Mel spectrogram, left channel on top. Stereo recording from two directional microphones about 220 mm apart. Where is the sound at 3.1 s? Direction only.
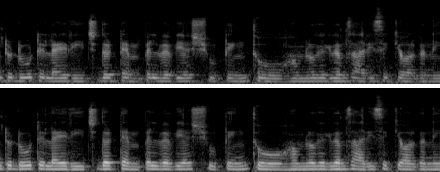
30° right (ahead or behind).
